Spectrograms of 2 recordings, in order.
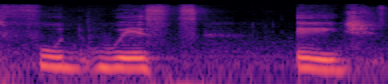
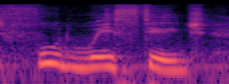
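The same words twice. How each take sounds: First: "waste ... age" broken by a pause; split misreading. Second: Said in the usual way. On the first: Real, not acted. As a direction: hesitate between "waste" and "age". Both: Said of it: "Okay, with food wastage".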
